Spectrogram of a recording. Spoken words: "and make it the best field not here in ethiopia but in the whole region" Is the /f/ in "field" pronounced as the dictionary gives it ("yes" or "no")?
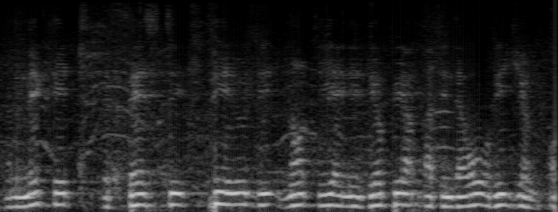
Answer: no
